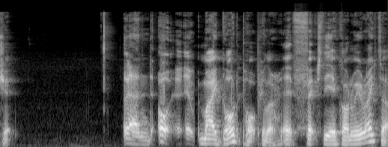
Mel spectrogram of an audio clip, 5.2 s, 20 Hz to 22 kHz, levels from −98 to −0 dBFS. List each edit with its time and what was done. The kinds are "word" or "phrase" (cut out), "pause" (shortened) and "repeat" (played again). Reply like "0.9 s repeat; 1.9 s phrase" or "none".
2.6 s word; 3.2 s word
